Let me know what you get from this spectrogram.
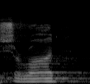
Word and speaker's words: Sherrod: May it please the court on behalf of the appellant and plaintiff, Kenesha Sherrod. That's the way she pronounces her name, with the accent on the second syllable.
